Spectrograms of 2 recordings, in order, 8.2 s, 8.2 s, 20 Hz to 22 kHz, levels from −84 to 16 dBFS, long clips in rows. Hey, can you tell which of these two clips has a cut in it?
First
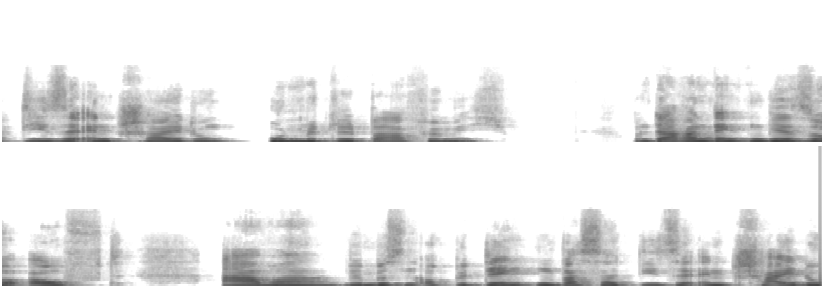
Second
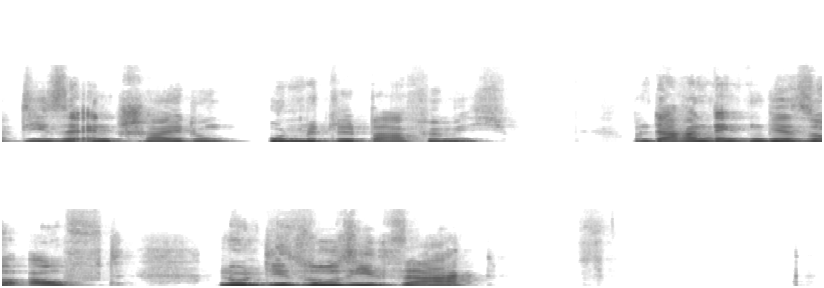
second; 1 cut; at 5.1 s

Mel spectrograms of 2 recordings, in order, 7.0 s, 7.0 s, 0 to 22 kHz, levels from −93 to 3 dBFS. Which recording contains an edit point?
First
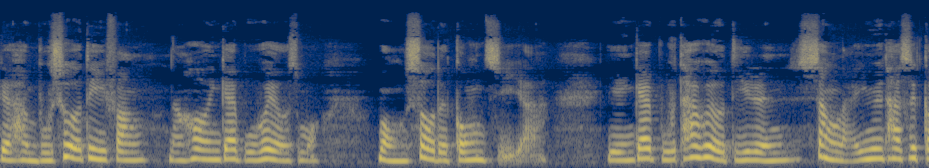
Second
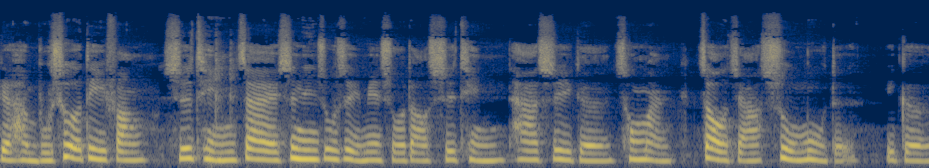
second; 2 cuts; at 1.2 s, 5.1 s

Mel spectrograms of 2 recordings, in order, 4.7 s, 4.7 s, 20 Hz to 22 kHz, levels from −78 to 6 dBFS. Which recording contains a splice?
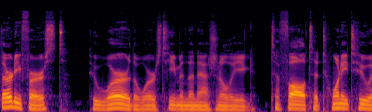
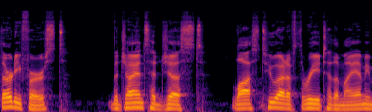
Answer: first; 2 cuts; at 1.1 s, 3.3 s

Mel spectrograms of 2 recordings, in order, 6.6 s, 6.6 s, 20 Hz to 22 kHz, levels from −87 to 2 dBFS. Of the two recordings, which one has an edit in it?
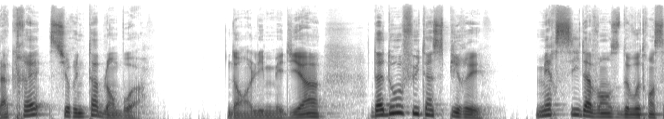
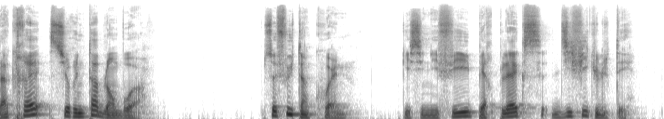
first; 2 cuts; at 2.1 s, 5.2 s

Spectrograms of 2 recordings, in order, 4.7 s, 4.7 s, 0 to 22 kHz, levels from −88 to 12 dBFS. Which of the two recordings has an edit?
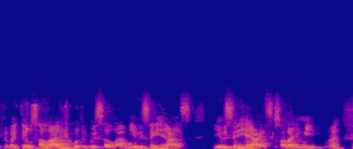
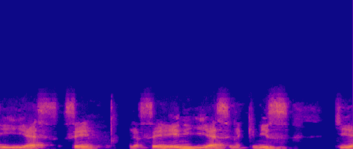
first; 1 cut; at 3.7 s

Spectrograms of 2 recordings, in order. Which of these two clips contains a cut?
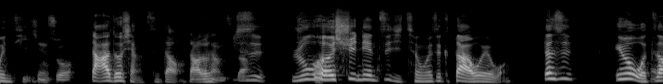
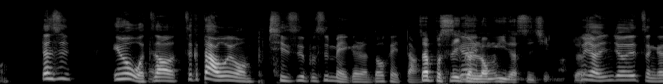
second; 1 cut; at 5.7 s

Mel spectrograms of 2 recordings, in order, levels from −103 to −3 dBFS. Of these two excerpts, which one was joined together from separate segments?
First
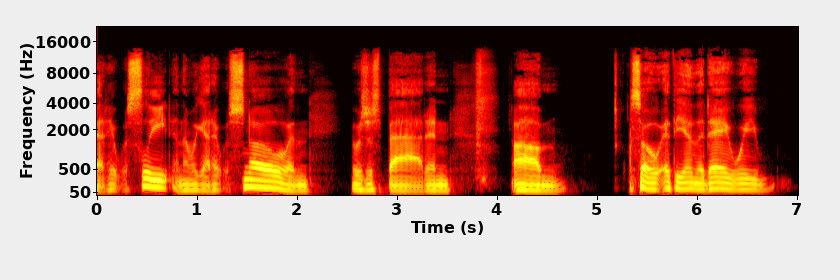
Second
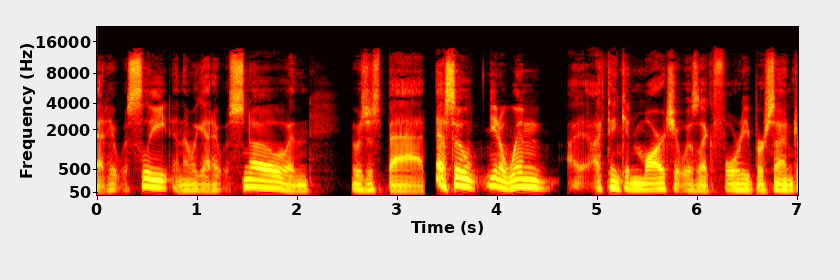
second; 2 cuts; at 3.3 s, 4.6 s

